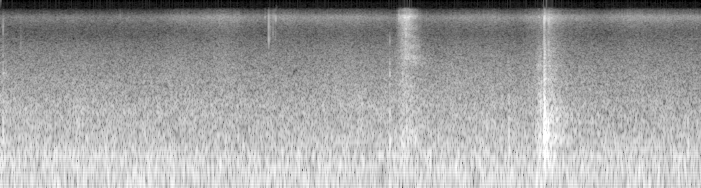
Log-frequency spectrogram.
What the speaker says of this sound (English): Ooh, the wind now, jeez. That has really picked up.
